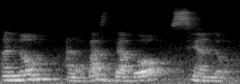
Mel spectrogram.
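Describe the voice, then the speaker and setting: Young woman, mellow, insistent debater; echoey, off-mic recording. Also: fairly low pitch, expressive, measured pace. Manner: insistent, repeats phrases, mixes in English and Lingala words. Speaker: panel guest. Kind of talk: casual debate on a street panel. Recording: echoey, distant mic, faint noise.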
